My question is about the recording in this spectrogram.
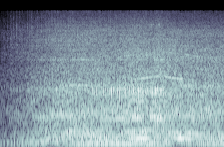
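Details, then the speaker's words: Yamaha Mio Gear scooter after repair: climbs from low burble to strong rising rev in about a second and holds smoothly; much stronger throttle response than when revved before repair, now healthy. "Kanina mga katropa, wala siyang ganyang gigil nung nirev natin doon na binaba natin sa pick up. Ngayon tignan nyo."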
